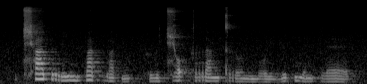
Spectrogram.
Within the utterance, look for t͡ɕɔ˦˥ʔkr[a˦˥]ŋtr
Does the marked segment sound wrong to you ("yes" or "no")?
yes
